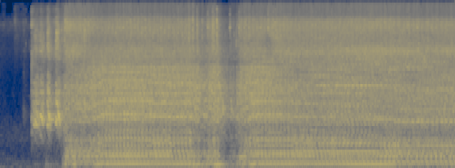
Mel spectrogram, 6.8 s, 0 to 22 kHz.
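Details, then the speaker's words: Honda VFR750 after correcting swapped coil wires: engine catches, runs unevenly on one or two cylinders, then kicks in and smooths out as the carburettors, not all full, fill with fuel; slow filling blamed on fuel cut relay. "I'm confused foreign with this it takes forever to get fuel up into carbs and they weren't all full"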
